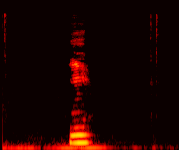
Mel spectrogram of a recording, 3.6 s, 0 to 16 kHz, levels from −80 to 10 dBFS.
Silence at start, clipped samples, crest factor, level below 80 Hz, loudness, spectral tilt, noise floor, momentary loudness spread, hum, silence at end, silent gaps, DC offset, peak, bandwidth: 0.05 s; under 0.1%; 20 dB; -44 dBFS; -23 LUFS; -7 dB/octave; -65 dBFS; 28 LU; none; 1.55 s; none; under 0.1%; -10 dBFS; 11.5 kHz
